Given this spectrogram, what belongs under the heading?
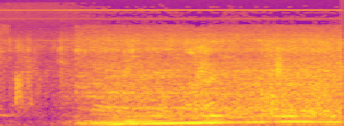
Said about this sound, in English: The four suited men get out of the car, and the vehicle reverses out of the drive again.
